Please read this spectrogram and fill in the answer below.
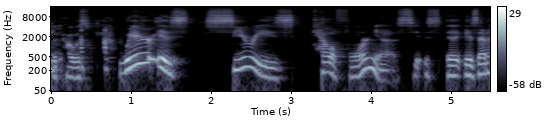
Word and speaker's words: Ceres: Where is Ceres, California? Is that how you say it? Ceres, California? Ceres, it's after the goddess Ceres.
